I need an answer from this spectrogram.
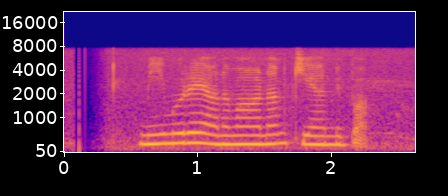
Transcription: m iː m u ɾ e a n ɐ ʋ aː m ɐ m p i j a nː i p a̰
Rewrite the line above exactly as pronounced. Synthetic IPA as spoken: m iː m u ɾ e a n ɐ ʋ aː n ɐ m k i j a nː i p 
